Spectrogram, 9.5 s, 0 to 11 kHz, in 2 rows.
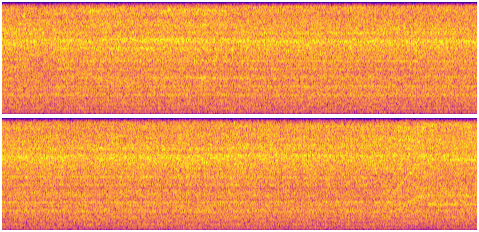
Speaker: at 4500 rpm and i'm two inches away from the main spindle you can hear that the bearings sound very very good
